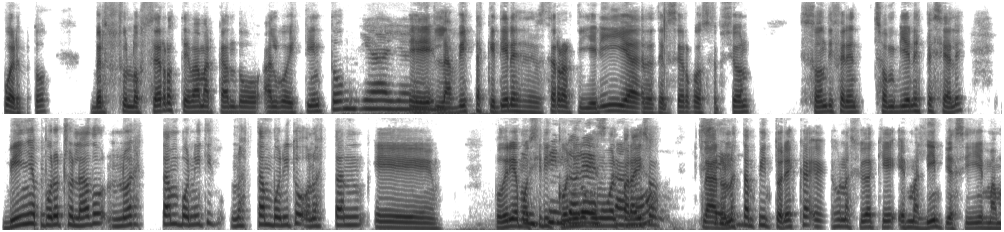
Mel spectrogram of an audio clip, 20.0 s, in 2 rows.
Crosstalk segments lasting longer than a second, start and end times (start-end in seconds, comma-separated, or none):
15.2-17.5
